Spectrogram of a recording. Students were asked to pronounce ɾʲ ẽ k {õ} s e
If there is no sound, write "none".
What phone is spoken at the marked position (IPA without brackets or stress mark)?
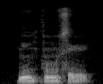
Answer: õ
